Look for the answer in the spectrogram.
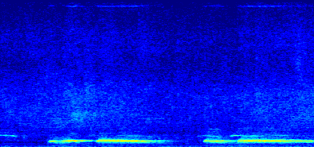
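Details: Tame decoy spotted dove of the Sóc Trăng strain, two years in training, calling eagerly: paired low, hoarse coos, a short note followed by a longer sustained one, the pair given twice in about three seconds.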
